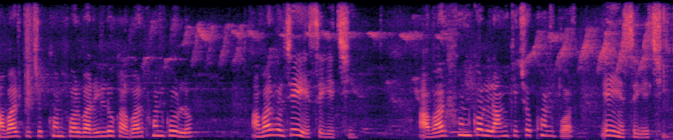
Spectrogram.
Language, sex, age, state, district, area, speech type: Bengali, female, 60+, West Bengal, Paschim Medinipur, rural, spontaneous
